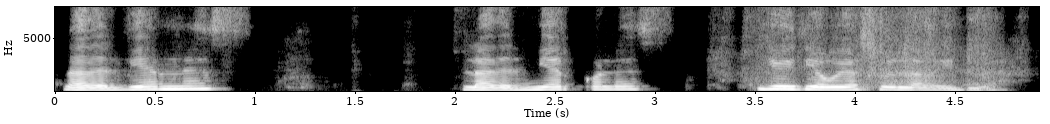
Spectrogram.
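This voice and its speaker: A woman's voice: medium pitch, moderate pace, warm tone. A woman with a Chilean accent teaching a math class over a video call, patient and affectionate with her students. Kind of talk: online class lecture.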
